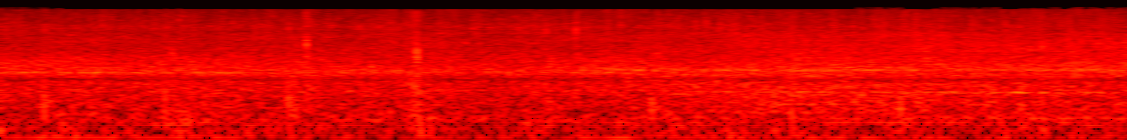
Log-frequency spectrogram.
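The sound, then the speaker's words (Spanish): Steady rain falls outdoors on a street in London, a dense, even hiss with faint scattered drips on hard surfaces, continuous, with a low hum of traffic underneath and no voices. “Típico, lloviendo en Londres.”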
